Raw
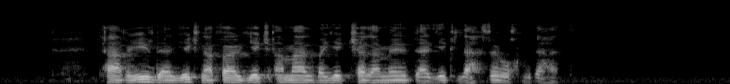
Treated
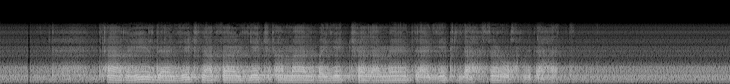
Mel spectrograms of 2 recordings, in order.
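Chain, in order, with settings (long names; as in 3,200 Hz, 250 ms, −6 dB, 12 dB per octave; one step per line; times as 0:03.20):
compressor on every frequency bin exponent 0.2
level −1 dB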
